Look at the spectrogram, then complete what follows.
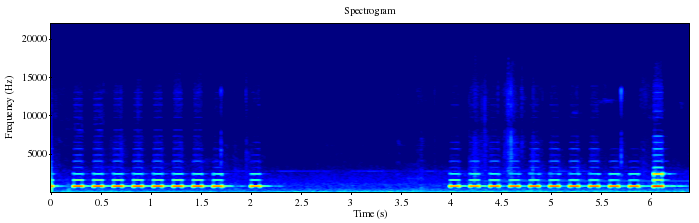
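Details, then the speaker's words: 2006 Mercedes B-Class W245 with retrofitted rear parking sensors, freezing weather: loud mid-pitched warning beeps about three per second in bursts, going continuous when approaching the car; volume adjustable by button; parking sensor warning working normally. "as I approach the car the alarm is beeping so you can hear that and that would be at a point where it beeps continuously"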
